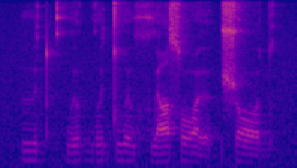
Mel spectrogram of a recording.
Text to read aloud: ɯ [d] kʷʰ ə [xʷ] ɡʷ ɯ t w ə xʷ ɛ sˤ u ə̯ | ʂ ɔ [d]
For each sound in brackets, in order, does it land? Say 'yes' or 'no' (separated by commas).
yes, no, yes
